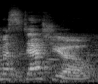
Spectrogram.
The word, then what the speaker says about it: Mustachio: He doesn't want to disclose his name, but his mustache's name is the Mustachio. Rhymes with pistachio.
